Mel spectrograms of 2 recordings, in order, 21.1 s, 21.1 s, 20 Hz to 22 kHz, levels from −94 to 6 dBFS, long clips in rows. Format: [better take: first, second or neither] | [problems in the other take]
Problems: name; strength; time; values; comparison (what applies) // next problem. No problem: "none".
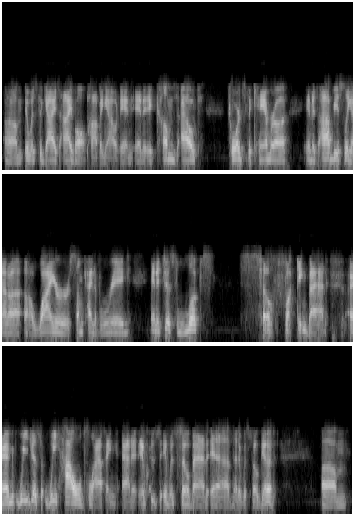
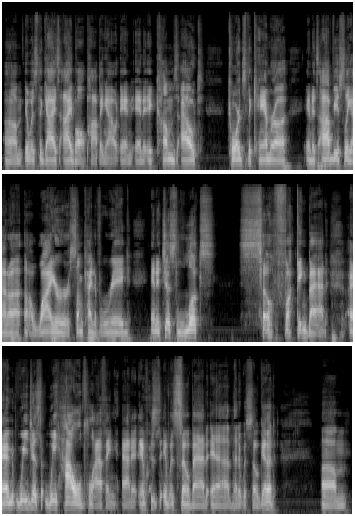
second | phone-call audio; poor line; nothing above 3 kHz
